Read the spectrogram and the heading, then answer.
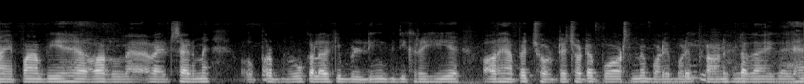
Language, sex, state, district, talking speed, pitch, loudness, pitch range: Hindi, male, Chandigarh, Chandigarh, 215 wpm, 130 Hz, -20 LUFS, 125-130 Hz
